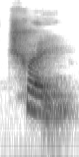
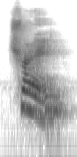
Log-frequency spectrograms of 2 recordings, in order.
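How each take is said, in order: First: The t and r blend into a ch-like sound. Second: The t and r blend into a ch-like sound.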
